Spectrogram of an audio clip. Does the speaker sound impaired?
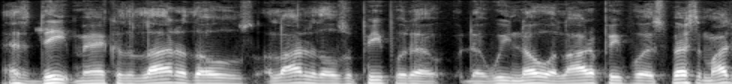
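No.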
